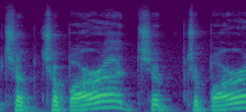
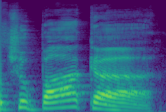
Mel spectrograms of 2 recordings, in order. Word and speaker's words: Chewbacca: How do you say his name? Chubara? Is that right? Oh, you don't know Chewbacca from Star Wars? Oh, Chewbacca. Oh, I see what go. it is. There you go.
